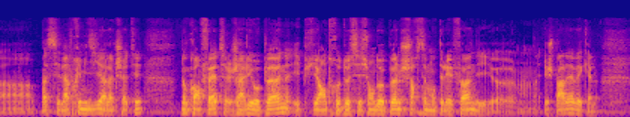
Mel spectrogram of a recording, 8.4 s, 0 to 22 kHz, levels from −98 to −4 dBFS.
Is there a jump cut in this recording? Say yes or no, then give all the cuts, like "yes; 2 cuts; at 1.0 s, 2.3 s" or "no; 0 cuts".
no; 0 cuts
